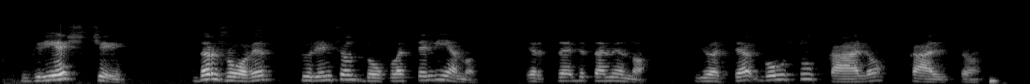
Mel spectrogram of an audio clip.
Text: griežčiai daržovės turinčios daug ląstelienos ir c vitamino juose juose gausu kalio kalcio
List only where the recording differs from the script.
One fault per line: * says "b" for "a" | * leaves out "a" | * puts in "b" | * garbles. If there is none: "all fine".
* leaves out "juose"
